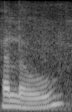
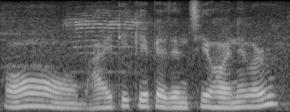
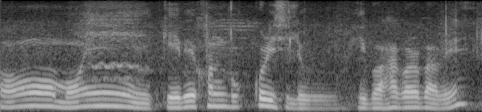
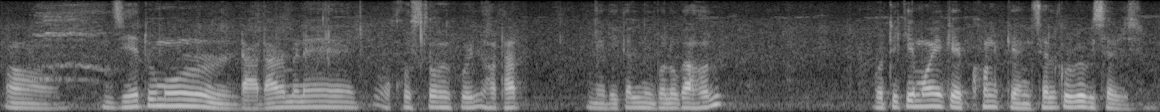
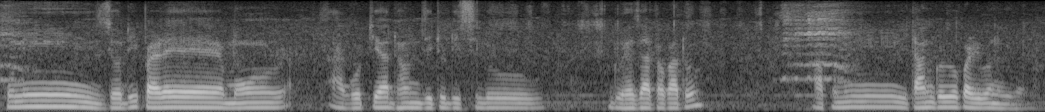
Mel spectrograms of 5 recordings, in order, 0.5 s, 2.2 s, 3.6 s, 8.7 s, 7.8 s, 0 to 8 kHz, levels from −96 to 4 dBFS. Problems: constant background noise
